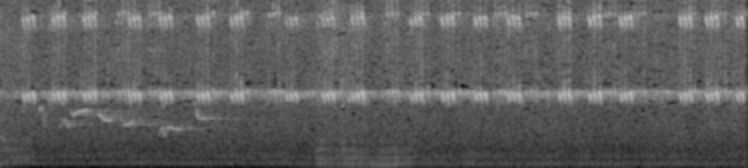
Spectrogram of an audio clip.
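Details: Grasshoppers in a flowery meadow or prairie produce a high, steady ringing trill that pulses in quick regular bursts, with a faint higher overtone. Short thin chirps sound early on, and a soft low rustle comes near the middle.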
